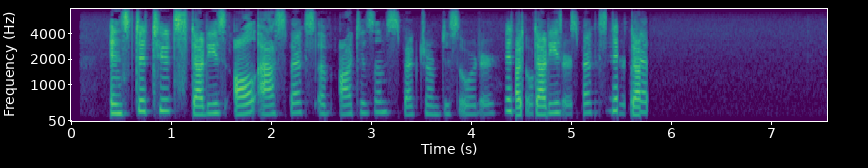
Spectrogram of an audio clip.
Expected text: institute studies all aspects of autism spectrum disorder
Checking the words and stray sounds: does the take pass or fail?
fail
